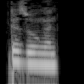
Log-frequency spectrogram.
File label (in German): "gesungen", german; adjectives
